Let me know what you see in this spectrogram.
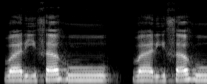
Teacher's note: تلاوتہ تلاوتہ تلاوتہ ورثہ ورثہ، واو پر حرکتیں جلدی پڑھیں گے، را پر زیر کی حرکتیں اس کو جلدی پڑھیں گے اور باریک پڑھیں گے۔ سا کو نرمی سے ادا کریں گے، اس پر حرکتیں جلدی پڑھیں گے، ہا پر الٹا پیش ہے، اس کو واو مدہ کی طرح 2 حرکات کھینچیں گے۔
